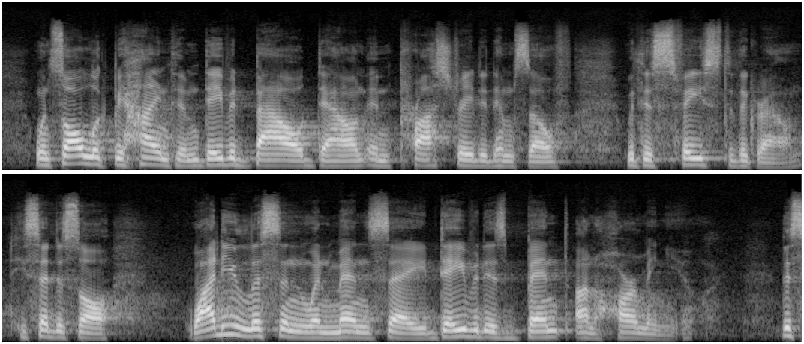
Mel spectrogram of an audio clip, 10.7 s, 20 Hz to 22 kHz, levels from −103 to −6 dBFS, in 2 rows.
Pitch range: 145-185 Hz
